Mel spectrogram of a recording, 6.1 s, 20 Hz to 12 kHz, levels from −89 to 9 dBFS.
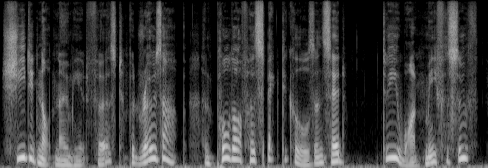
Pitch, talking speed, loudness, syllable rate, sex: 145 Hz, 215 wpm, -19 LUFS, 5.0 syllables/s, male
